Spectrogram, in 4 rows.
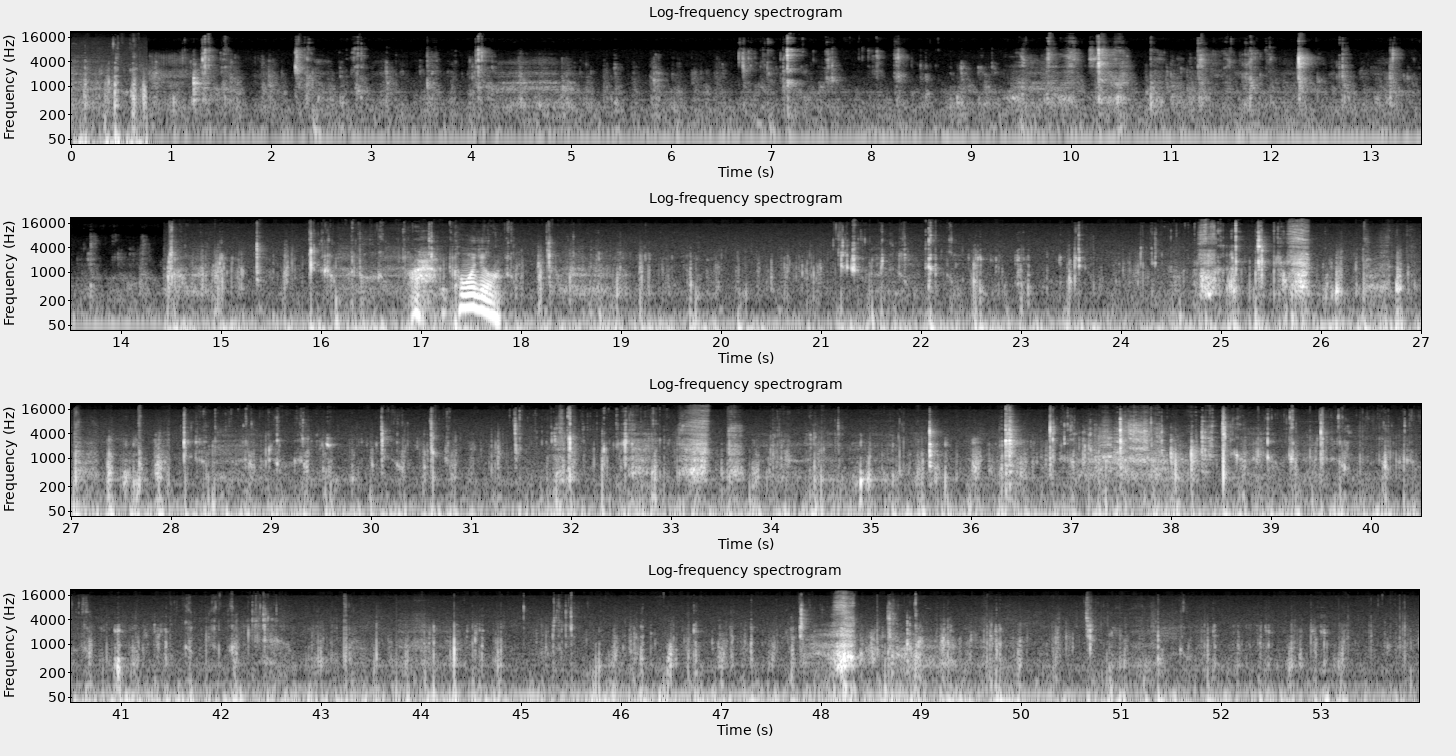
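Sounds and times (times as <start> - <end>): chewing and biting seafood: 0.0 - 53.9.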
